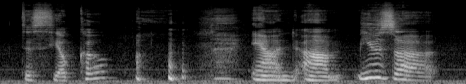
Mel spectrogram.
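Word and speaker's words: DiCicco: She married a guy named Pat Dio. I guess that's how you pronounce it. D I C I C O. Dio.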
